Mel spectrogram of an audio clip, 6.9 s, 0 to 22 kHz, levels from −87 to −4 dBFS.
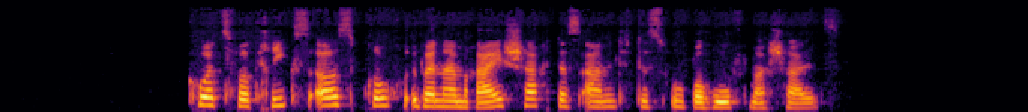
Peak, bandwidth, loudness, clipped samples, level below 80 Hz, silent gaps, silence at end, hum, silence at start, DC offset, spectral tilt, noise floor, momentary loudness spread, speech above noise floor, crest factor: -2 dBFS; 16 kHz; -20 LUFS; under 0.1%; -74 dBFS; none; 1.4 s; none; 1.25 s; under 0.1%; -4.5 dB/octave; -81 dBFS; 8 LU; 61 dB; 18 dB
